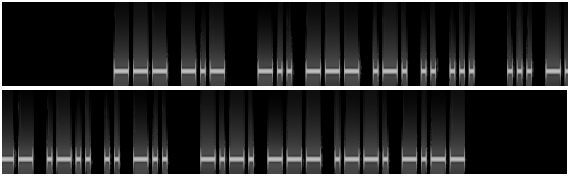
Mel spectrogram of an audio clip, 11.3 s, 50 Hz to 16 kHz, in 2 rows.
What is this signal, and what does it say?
Morse code, heard as a keyed tone, about 25 wpm, 700 Hz. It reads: OK DORIS SOLID COPY
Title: Practice QSO - Exchange 3 - More Info - 25wpm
